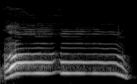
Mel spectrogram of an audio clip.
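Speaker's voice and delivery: very high, drawn-out mock death wail; hammed-up vampire death shriek; dying scream. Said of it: "They're, like, dying".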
